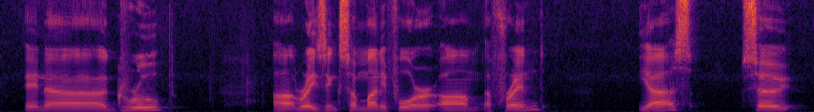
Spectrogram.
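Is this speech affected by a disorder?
No.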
